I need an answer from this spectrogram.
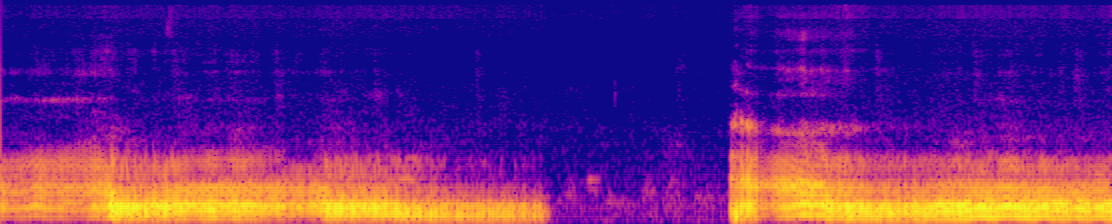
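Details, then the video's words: A domestic cat gives a long, low, buzzing growl with a purr-like rumble and wavering tone. It breaks off into almost two seconds of quiet, then starts again with a sharp onset and continues steadily. "My cat making sounds"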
